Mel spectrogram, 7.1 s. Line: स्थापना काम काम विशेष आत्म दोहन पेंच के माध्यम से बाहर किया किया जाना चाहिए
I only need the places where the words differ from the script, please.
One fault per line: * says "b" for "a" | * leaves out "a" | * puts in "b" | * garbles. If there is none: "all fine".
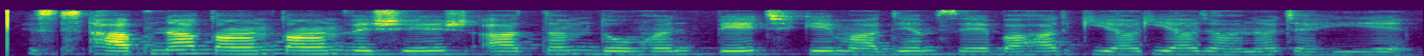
all fine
